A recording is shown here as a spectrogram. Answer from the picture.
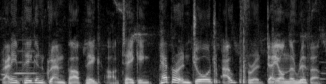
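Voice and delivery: normal talking voice

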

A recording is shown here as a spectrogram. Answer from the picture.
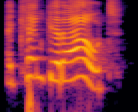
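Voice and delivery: high, loud cry of distress. A narrator's reading. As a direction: call out as if stuck. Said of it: "cried Sam".

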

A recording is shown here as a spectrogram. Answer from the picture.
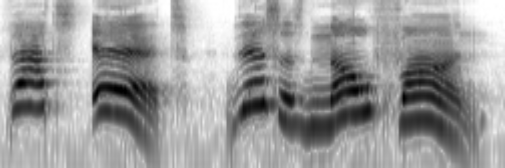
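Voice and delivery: put-on high, loud child's tantrum; indignant storybook shout; fed-up outburst. A narrator's reading. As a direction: cry out in exasperation, slowing at the end. Princess drops spade and quits.

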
